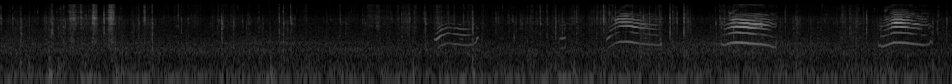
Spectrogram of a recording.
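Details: Kittens mewing: after a quiet start, thin high rising-and-falling mews come at intervals of about one and a half seconds, growing louder toward the end, over faint background hiss.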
